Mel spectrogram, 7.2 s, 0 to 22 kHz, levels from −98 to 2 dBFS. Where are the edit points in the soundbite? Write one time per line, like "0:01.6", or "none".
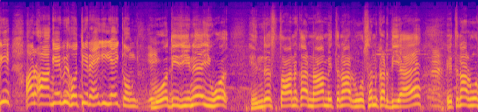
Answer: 0:02.0

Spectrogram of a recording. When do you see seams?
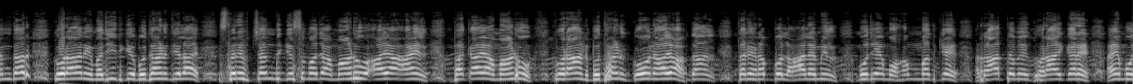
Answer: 0:06.9

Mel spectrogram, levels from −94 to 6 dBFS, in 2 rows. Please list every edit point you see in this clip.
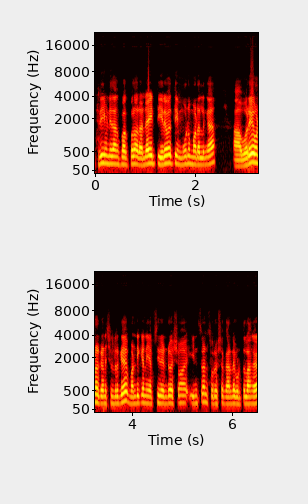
none

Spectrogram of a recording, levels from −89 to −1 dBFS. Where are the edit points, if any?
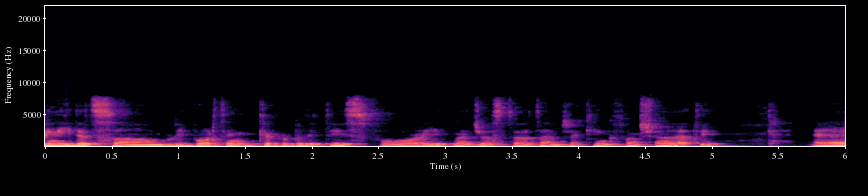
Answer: none

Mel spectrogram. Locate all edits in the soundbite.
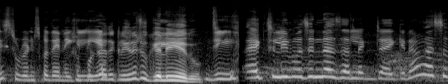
0:02.4

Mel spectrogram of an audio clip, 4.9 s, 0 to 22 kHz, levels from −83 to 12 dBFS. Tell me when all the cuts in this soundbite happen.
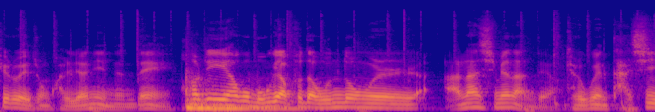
0:01.3

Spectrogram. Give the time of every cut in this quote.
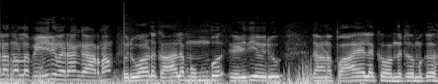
0:01.2

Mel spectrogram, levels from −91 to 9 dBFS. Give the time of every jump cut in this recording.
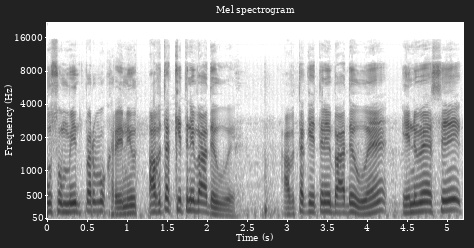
0:01.1

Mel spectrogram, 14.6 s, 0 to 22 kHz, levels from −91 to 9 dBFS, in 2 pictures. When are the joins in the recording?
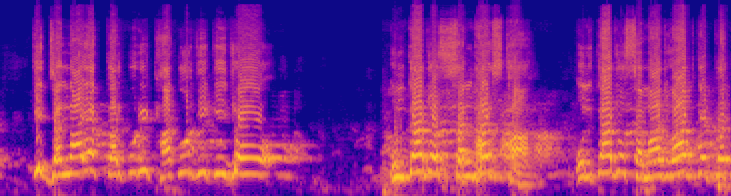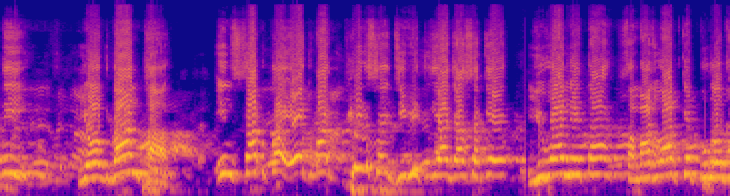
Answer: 0:12.5

